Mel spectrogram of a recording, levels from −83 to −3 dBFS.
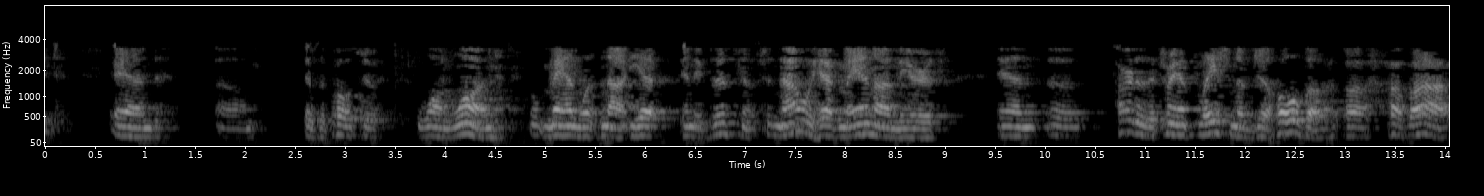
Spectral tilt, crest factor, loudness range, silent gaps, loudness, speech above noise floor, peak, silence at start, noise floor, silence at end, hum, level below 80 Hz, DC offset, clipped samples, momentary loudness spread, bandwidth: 0 dB/octave; 20 dB; 7 LU; none; -45 LUFS; 32 dB; -26 dBFS; 0 s; -77 dBFS; 0 s; none; -86 dBFS; under 0.1%; under 0.1%; 17 LU; 3.6 kHz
